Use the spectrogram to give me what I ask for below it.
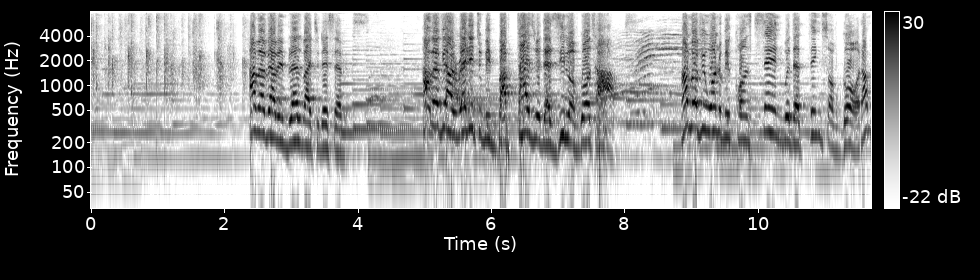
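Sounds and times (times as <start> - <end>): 
audience clapping: 0.0 - 2.9
speech: 2.4 - 4.0, 5.0 - 8.0, 8.8 - 11.7.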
